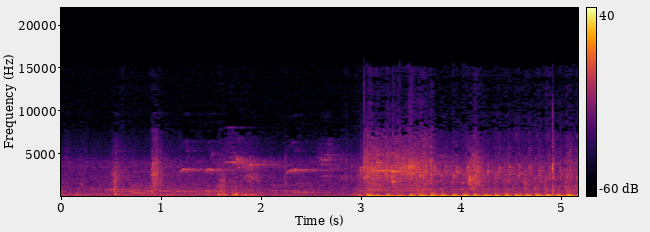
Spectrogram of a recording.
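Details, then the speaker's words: Rusi 175 single-cylinder motorcycle with 7.2mm aftermarket cam, starting with idle set very low so it stalls: fires up with a choppy, loping pulse about three per second; cam noise judged slight, almost stock-like. "Yan mga tropa, marinig niyo kung maingay talaga yung camp."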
